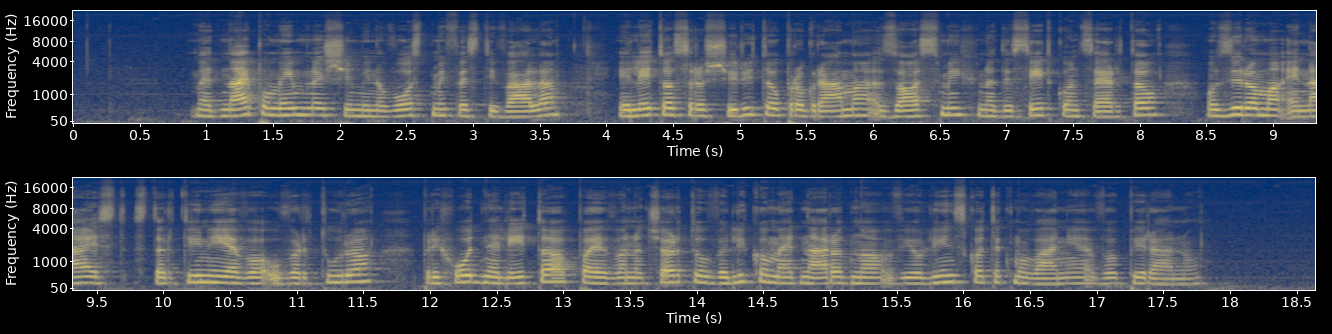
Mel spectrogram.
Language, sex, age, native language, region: Slovenian, female, 18-29, Slovenian, Gorenjska region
